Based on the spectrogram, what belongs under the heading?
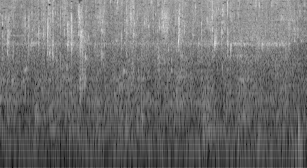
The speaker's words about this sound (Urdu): سب سے پہلے ہاتھوں کو پوری طرح گیلا کریں. اس سے فرق نہیں پڑتا کہ پانی ٹھنڈا ہے یا گرم, پانی کا صاف ہونا ضروری ہے.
